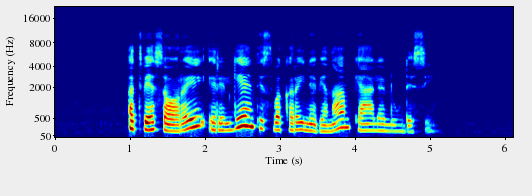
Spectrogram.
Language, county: Lithuanian, Alytus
